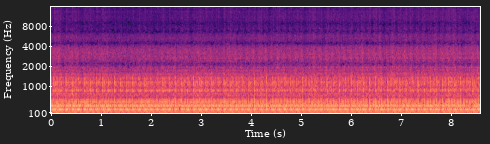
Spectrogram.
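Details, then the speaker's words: First cold start of rebuilt engine "Promise" after replacing fuel injectors and O-rings: clattery idle with fast light ticking from the top end, smoking and a loud exhaust. New lifter package is louder, but this seems excessive. "well it cranked right up motor is a little noisy i'm not sure what that's about"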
